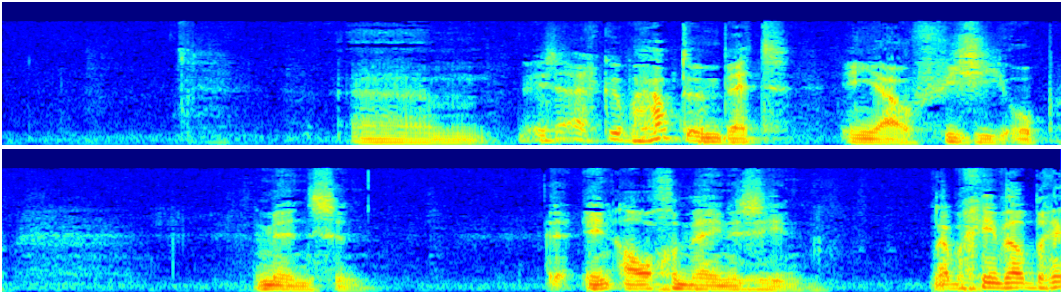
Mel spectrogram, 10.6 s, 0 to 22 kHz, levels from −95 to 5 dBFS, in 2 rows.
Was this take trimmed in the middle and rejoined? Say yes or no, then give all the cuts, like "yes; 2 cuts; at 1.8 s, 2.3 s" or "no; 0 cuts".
no; 0 cuts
